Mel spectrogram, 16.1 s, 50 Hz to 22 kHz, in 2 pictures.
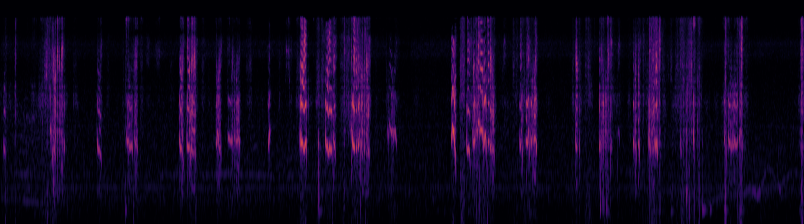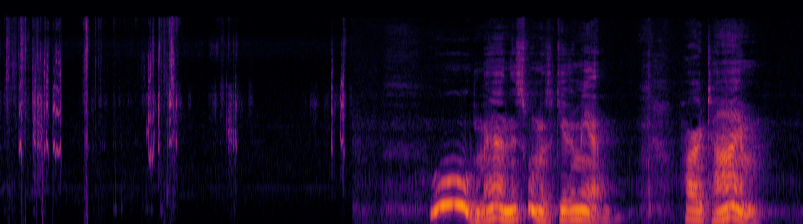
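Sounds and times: fingers scratching and rustling: 0.0s - 11.6s.

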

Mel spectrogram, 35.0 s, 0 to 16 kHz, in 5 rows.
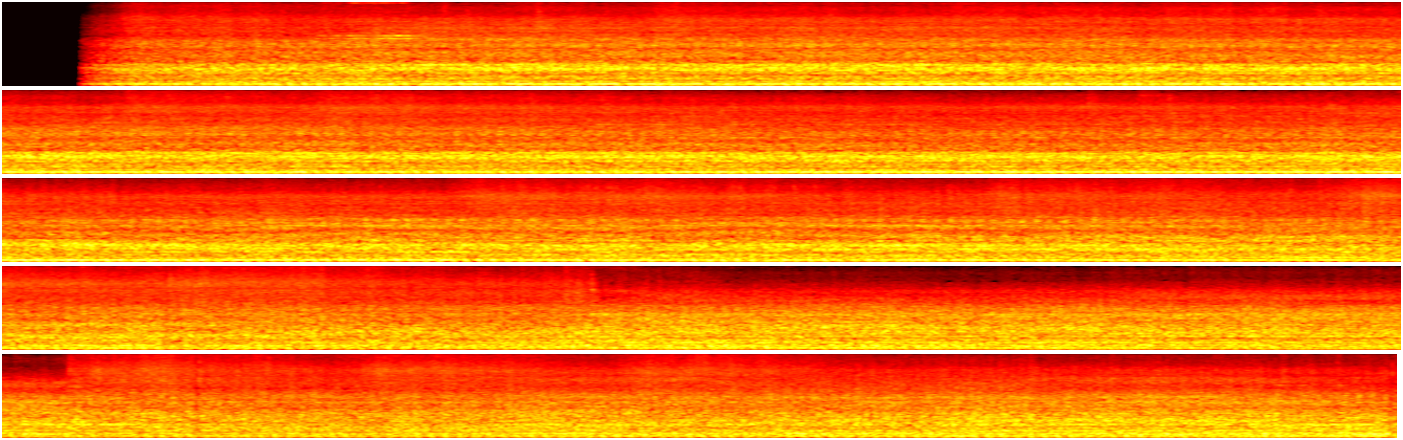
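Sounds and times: thresher engine hum: 0.4s - 34.9s
rushing clatter of spinning drum: 28.3s - 34.9s.

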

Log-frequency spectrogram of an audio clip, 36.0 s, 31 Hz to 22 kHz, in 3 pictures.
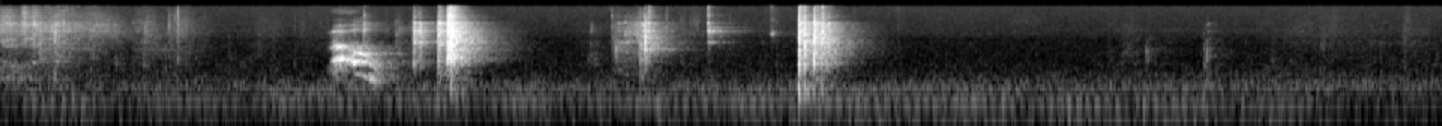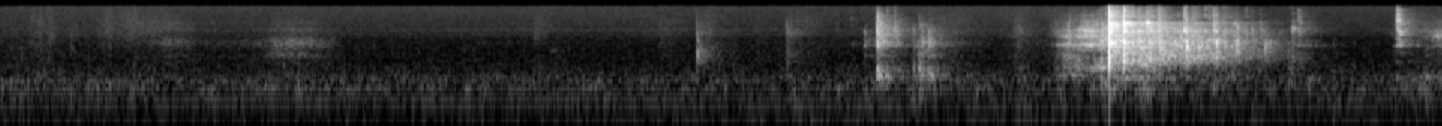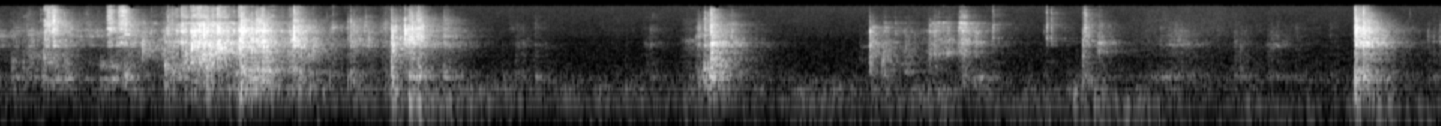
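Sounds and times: plastic toys rattling on wood floor: 0.0s - 1.0s, 3.3s - 4.2s, 5.0s - 7.2s, 19.2s - 20.0s, 20.8s - 23.0s, 23.7s - 28.5s, 29.7s - 30.4s, 31.2s - 33.4s.

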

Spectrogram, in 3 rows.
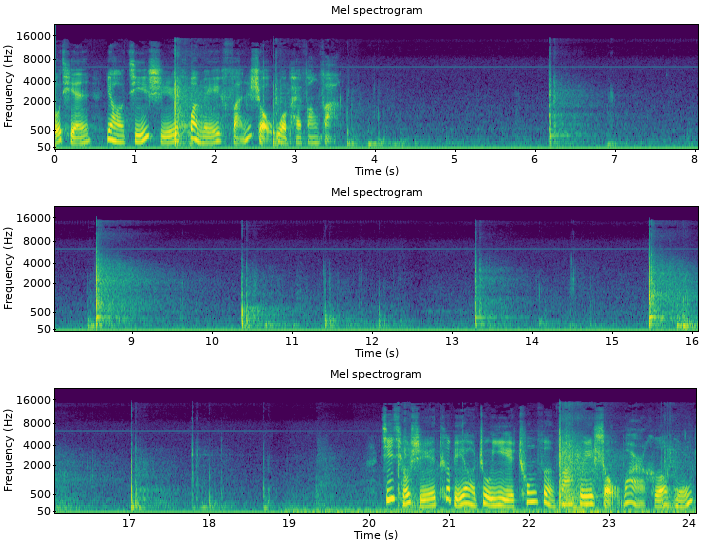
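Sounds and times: racket striking shuttlecock: 15.4s - 16.2s.

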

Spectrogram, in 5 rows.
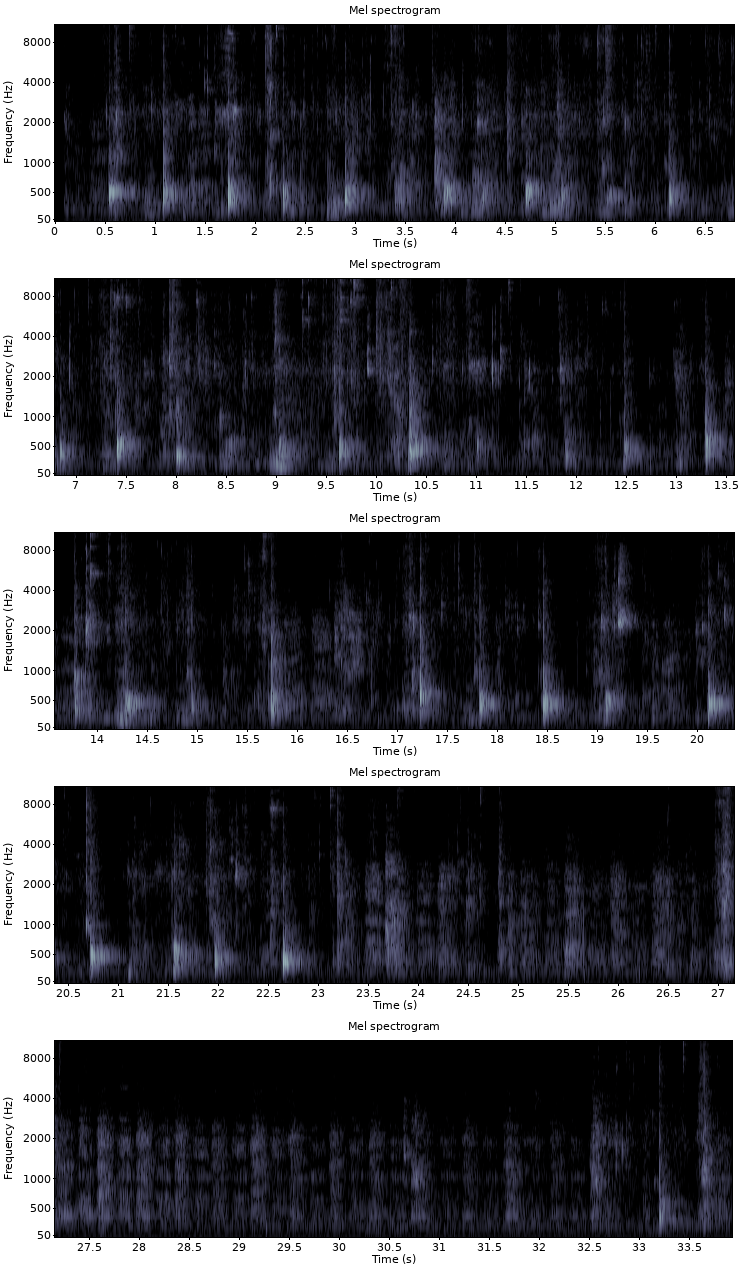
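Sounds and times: dog gulping and licking lips: 0.1s - 33.9s.

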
